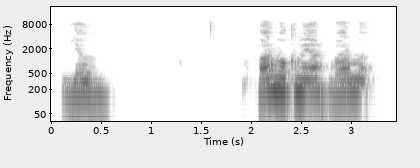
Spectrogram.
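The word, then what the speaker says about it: يوم: Gördüğünüz zaman arkadaşlar, okunuşta burada yevm.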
